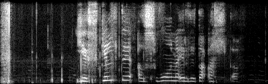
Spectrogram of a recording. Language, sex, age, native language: Icelandic, female, 11, Icelandic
